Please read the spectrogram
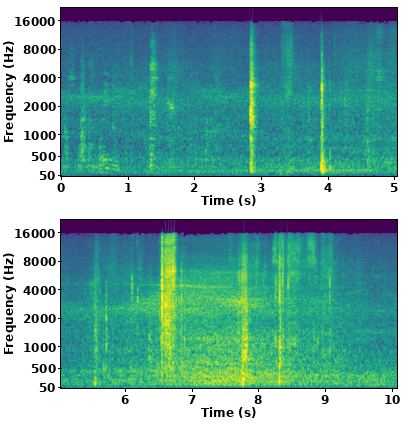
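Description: Table-top handling noise: two sharp knocks about three and four seconds in, then a couple of seconds of rustling with a few clicks as a shrink-wrapped trading-card box is picked up.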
